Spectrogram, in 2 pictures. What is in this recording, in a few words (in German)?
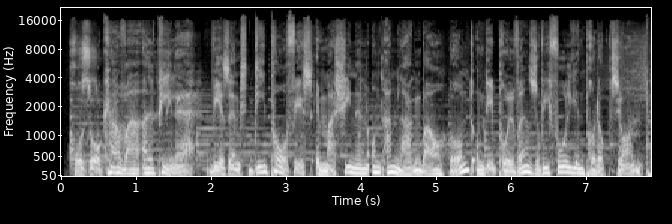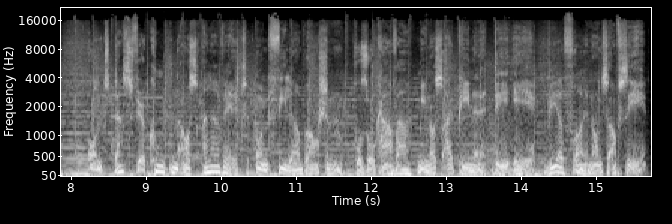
werbung funk; MASCHINEN ANLAGENBAU; HOSOKAWA ALPINE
